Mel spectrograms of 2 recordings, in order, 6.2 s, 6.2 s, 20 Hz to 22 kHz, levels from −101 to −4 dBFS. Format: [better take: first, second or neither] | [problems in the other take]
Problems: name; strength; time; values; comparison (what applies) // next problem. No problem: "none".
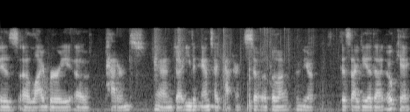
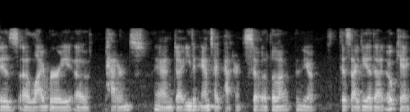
second | background sound (Run); 18 dB below the speech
